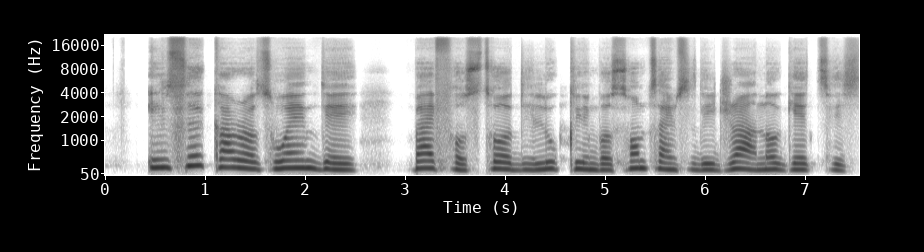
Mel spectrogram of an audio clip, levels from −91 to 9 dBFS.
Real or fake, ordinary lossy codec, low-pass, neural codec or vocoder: fake; none; none; autoencoder, 48 kHz, 32 numbers a frame, DAC-VAE, trained on Japanese speech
